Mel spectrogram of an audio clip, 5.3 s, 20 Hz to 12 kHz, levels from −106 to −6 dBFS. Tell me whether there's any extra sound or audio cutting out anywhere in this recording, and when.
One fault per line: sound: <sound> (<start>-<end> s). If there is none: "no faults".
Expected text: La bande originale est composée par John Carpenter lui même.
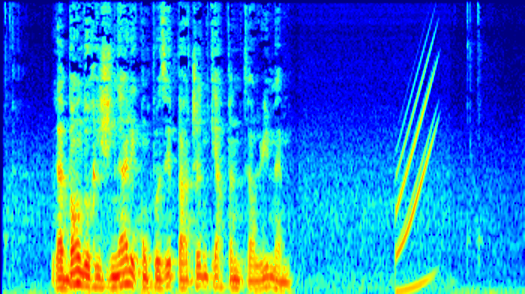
sound: chirp (4.0-4.4 s)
